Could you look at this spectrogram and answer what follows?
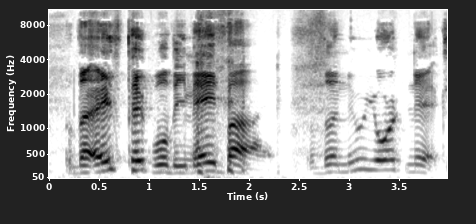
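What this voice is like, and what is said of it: Imitates another person's voice. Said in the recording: “That's a good impression. That sounded a lot like him... That sounded like weirdly like him... Yeah, that's pretty good.”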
